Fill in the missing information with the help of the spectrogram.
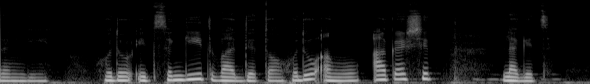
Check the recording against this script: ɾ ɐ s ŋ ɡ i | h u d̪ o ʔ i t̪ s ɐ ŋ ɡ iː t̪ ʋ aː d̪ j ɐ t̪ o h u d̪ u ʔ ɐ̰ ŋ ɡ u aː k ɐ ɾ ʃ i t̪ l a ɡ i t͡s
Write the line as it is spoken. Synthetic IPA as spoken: ɾ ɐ ŋ ɡ i | h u d̪ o ʔ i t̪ s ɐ ŋ ɡ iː t̪ ʋ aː d̪ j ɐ t̪ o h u d̪ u ʔ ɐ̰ ŋ ɡ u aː k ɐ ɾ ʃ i t̪ l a ɡ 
